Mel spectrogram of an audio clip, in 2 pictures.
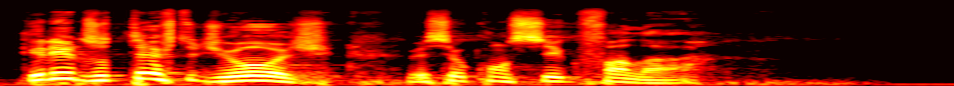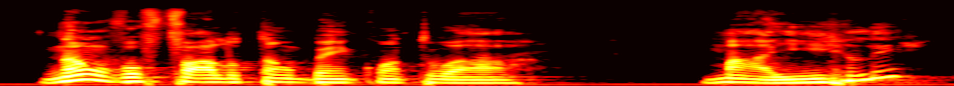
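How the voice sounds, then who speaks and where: A man's voice: fairly high pitch, darkish tone, slightly rough. A man with a Northeastern Brazilian accent, a pastor preaching a sermon in church with folksy asides and storytelling.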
